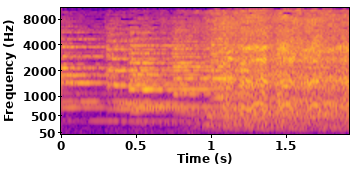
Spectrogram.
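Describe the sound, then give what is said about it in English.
Church bells ring out loudly, a sustained clanging tone quickly joined by more overlapping peals that blend into a dense, shimmering wash of ringing. “But just listen to those bells. Aren't they magnificent?”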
